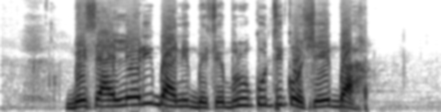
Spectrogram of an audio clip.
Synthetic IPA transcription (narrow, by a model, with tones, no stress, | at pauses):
ɡ͡be˨se˨a˨i˨le˦ɾi˦ɡ͡ba˦˨nĩ˧ɡ͡be˨se˨bu˨˦ɾu˦ku˦ti˦ko˦˨ʃe˧˦ɡ͡ba˦˨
